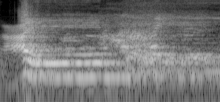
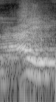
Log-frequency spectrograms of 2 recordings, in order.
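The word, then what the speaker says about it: عين: গিয়েছিল এটা 8 নম্বর আইন আইন গলার চাপ দিয়া লম্বা করে বলেন গলার চাপ দিয়া লম্বা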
